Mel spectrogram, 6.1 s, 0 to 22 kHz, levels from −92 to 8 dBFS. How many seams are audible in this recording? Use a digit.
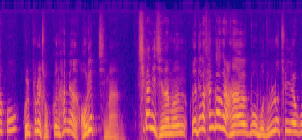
1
